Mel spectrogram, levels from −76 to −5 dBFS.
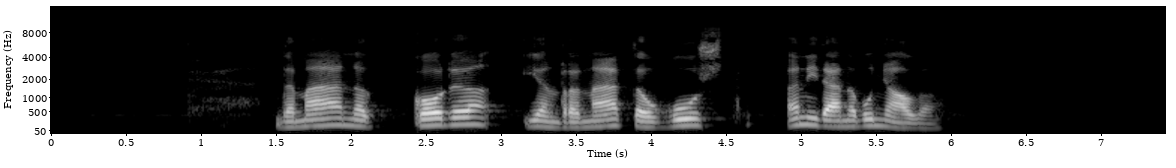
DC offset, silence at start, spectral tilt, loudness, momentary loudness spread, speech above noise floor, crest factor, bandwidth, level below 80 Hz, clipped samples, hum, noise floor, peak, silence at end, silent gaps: under 0.1%; 1.5 s; -6.5 dB/octave; -25 LUFS; 13 LU; 59 dB; 20 dB; 8.6 kHz; -82 dBFS; under 0.1%; none; -83 dBFS; -6 dBFS; 1.55 s; none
